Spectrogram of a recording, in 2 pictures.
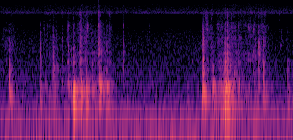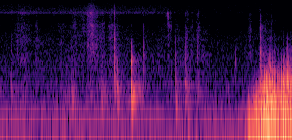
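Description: Light knocks, taps and rustles from a plastic brake-fluid catch bottle and its bleed tube being handled, with a louder, dull low thump near the end.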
